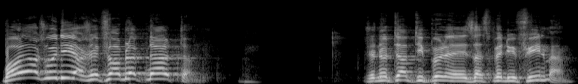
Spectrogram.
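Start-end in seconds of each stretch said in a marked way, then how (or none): 3.6-5.7 school presentation read. Acted. Reads out a film essay.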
